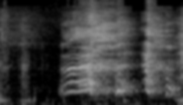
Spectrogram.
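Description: A close, loud coughing fit: a quick burst of several harsh, throaty coughs in succession, with a short pause between a raspy opening and the final hack.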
